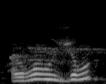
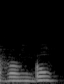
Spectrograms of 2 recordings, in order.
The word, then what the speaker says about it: rangeons: Pour bien le prononcer, rangeons, c'est pas rangon.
